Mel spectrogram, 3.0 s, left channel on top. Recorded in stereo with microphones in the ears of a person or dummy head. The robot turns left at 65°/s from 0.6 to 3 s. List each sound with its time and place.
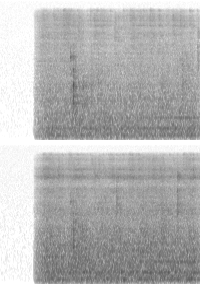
1.1 s a clap: 20° left (ahead or behind), 8.5 m; by 1.2 s 5° left (ahead or behind), 8.5 m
